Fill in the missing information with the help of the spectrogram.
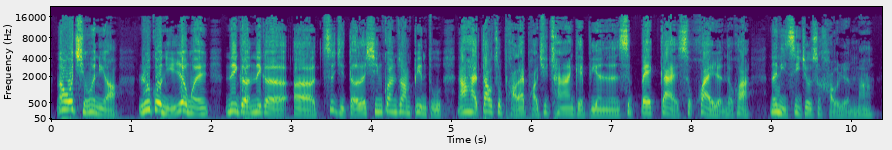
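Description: Slightly high-voiced male preacher, dry sound. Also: expressive, fairly quick, vocal fry, few pauses, no echo. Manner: storytelling, confessional, many hesitations. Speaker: seminary teacher and preacher. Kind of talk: informal devotional talk.

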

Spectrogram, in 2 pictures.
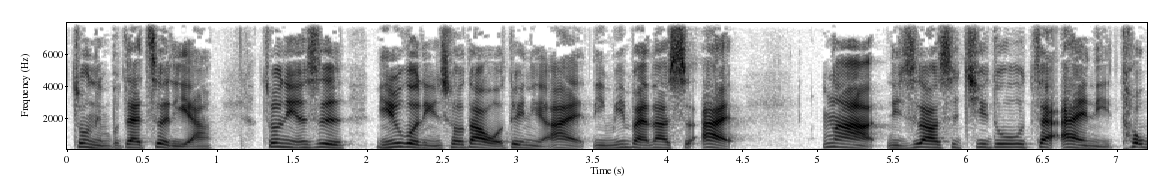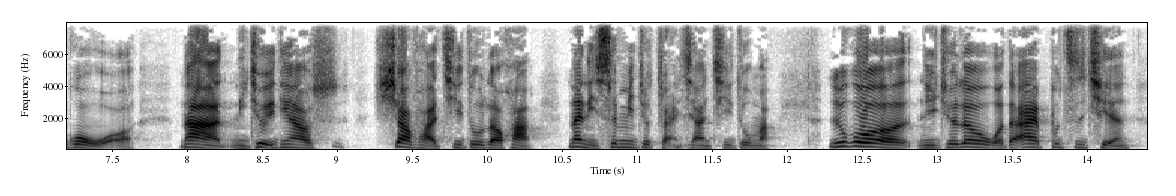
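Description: A woman's voice: fairly low pitch, no room sound, clean studio sound. A woman in her sixties preaching in a conversational way, telling a personal story with many fillers and repeated words. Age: 60s. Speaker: lay preacher. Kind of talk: testimony sermon.

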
